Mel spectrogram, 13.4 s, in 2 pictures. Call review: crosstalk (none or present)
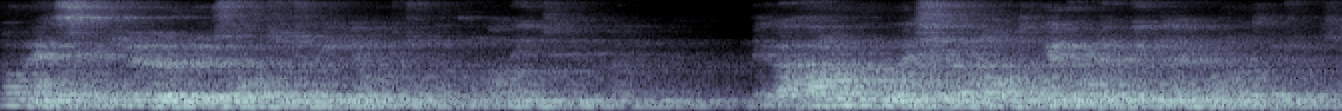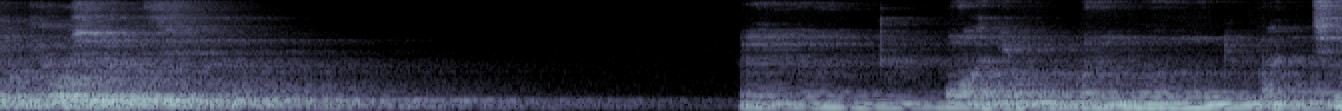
none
